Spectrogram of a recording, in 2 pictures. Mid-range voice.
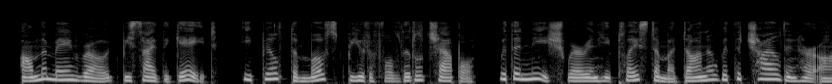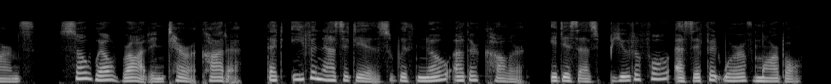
Yes: medium, 175 Hz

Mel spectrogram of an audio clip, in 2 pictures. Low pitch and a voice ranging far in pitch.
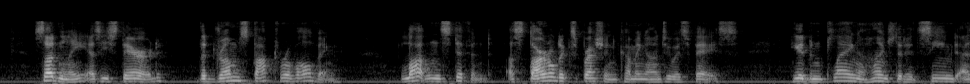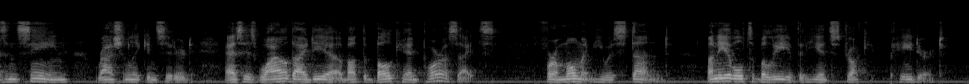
No: low, 125 Hz; average, 3.2 semitones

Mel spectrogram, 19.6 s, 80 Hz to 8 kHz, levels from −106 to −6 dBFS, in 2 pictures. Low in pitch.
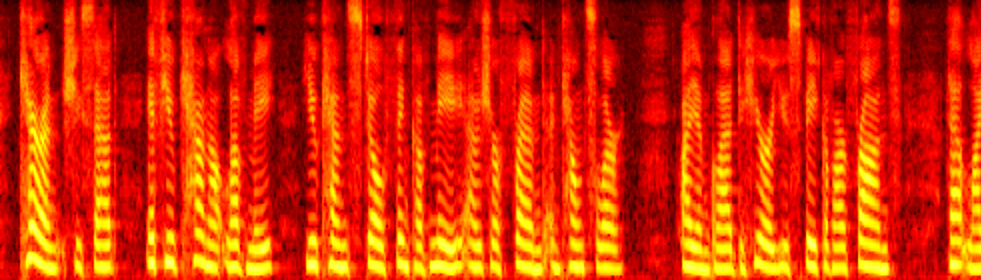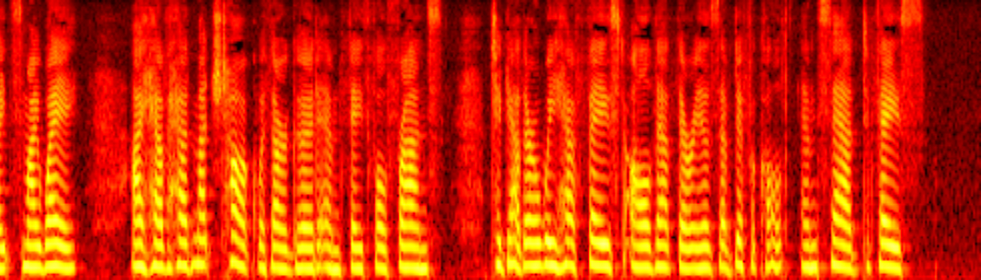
No: high, 225 Hz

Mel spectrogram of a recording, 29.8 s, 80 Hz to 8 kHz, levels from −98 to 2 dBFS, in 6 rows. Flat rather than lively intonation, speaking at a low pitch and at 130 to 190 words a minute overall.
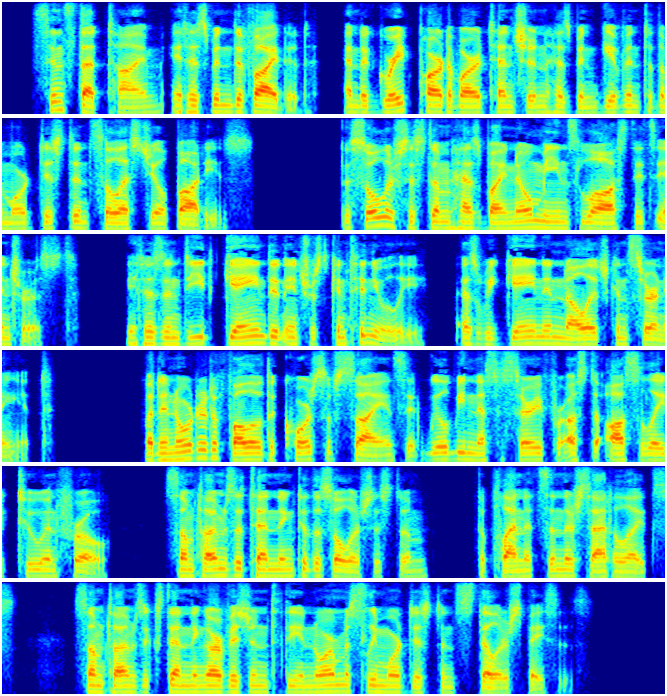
Yes: narrow, 1.8 semitones; low, 120 Hz; average, 180 wpm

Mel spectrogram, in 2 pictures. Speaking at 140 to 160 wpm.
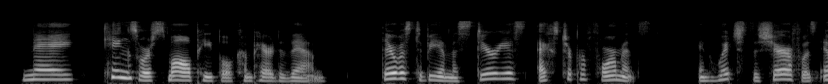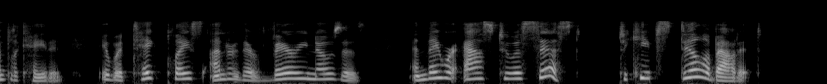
Yes: average, 150 wpm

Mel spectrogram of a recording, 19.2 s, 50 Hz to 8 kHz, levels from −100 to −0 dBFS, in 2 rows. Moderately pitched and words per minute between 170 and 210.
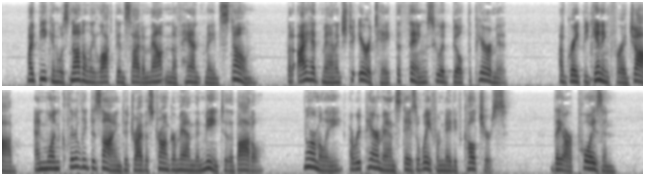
Yes: medium, 155 Hz; average, 175 wpm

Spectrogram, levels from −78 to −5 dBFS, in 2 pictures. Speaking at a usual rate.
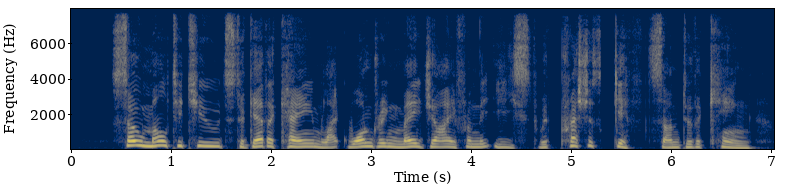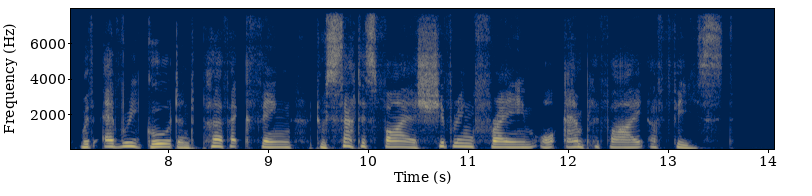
No: slow, 130 wpm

